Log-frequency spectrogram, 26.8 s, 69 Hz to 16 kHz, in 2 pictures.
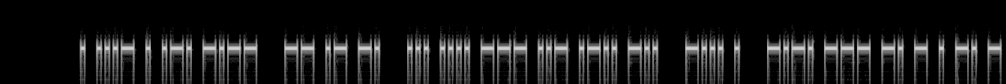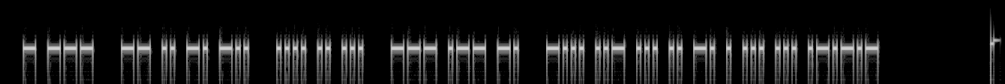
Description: Morse code, heard as a keyed tone, about 22 wpm, 700 Hz. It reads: EVERY MAN SHOULD BE CONTENT TO MIND HIS OWN BUSINESS.
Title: Sentences from Top 1000 Words - Review Part 6 - 22wpm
